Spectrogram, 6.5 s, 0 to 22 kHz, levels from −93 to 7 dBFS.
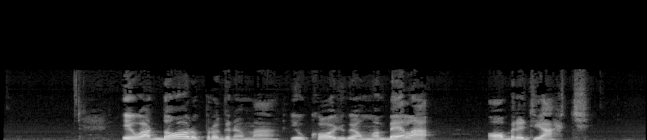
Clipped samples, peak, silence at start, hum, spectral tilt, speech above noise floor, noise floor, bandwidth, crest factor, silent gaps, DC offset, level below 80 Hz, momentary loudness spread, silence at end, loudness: under 0.1%; -6 dBFS; 1.2 s; none; -6 dB/octave; 44 dB; -65 dBFS; 11 kHz; 16 dB; none; under 0.1%; -62 dBFS; 11 LU; 0.6 s; -22 LUFS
